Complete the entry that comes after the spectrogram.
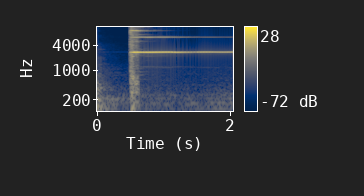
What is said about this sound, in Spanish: Uy, la campana la soné bastante cerca del micrófono. Eso es. Muy bien. Entonces, con esta campanita, vamos a la pausa.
